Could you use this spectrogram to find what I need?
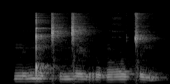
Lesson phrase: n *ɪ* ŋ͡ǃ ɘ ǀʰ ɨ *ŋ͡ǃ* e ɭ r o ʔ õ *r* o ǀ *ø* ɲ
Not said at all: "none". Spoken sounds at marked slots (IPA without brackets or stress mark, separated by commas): ɨ, ŋ͡ǀ, ʕ, ø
